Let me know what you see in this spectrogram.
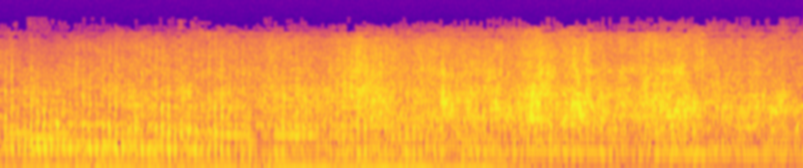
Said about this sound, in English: What is this now? That's menacing. The jackbooted helicopters. Jeez Louise. Wow. I don't even see. Oh, there it is. It's so loud.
